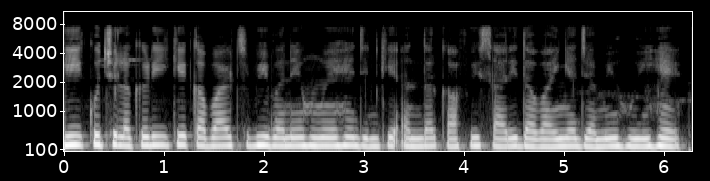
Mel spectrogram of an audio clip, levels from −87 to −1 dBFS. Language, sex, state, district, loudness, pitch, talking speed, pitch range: Hindi, female, Maharashtra, Washim, -13 LUFS, 190 Hz, 155 wpm, 180-200 Hz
